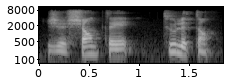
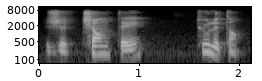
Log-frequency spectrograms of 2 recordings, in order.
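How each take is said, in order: First: Every word has its standard French pronunciation. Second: One word has a non-standard pronunciation.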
